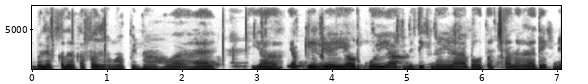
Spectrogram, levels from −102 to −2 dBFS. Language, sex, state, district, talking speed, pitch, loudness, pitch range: Hindi, male, Bihar, Araria, 205 wpm, 195 Hz, -14 LUFS, 190-200 Hz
